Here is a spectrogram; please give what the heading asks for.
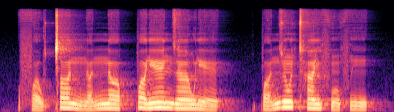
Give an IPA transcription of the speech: f ʌ˨˩˦ w ǀ ʌː˥ nː ʌ˨˩˦ nː ʌː˥˧ pː ʌ˥˧ ɾʲ ɛ̃ː˥ n z ãː˥ w ɾʲ ɛ̃˧˩ | p ʌ˨˩˦ n z õ˥ tʰ ã˥ lʲ f õ˧˩ f ĩ˧˩

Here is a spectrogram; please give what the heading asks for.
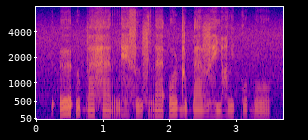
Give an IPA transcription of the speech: ʔ ø ʔ ɯ b æ h æ r e̤ s ɯ f r æ ʔ o ɖ u ɓ æ v e̤ j ɑ̤ l i k o ɠ o

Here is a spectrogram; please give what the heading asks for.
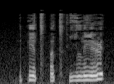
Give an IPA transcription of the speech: pʲ æ̃ t͡sʼ ə̃ t͡sʼ i̤ l ɾ ĩ ɭ

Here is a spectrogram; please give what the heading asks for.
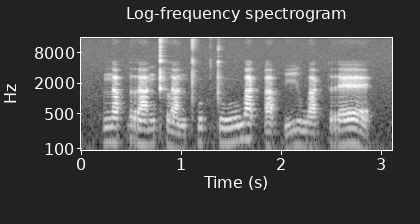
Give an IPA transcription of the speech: n a˦˥ p̚ r a˦˥ ŋ kʰ l a˩˦ n tʰ u˥˩ k̚ t uː˦˥ w a˥˩ k̚ ʔ a˨˩ p̚ ʔ iː˥˩ w a˦˥ k̚ p r ɛː˥˩

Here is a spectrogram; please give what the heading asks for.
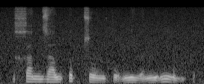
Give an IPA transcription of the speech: x a˧ n z a˨˦ w ʔ ə˦˥ p̚ s o˨˩ n k o̰˧˨ n i˧˩ ə̯ n ɨ̰˧˥ ŋ ə̰˧˨ m ʔ

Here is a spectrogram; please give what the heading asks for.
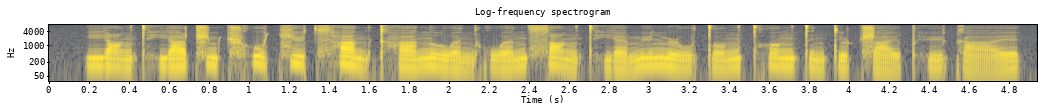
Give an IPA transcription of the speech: j ɑ˨˩ ŋ t̪ʰ j ä˧˥ ʈ͡ʂ ə˧ n ʈ͡ʂʰ u˥˧ t͡ɕ y˥˧ t͡sʰ a˥˩ n kʰ a˧˥ n l w ə˨˩ n k w ə˧˥ n s ɑ˥˩ ŋ t̪ʰ j ɛ˨˩ m y˥ n ɻ u˧˥ t̪ ɤ˧˥ ŋ t̪ʰ ɤ˥ ŋ t̪ i˨ n t̪ y˧˥ ʈ͡ʂ a˨˩ ɪ̯ pʰ y˧˥ k a˨˩˦ ɪ̯

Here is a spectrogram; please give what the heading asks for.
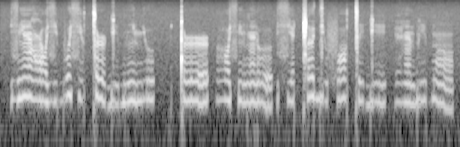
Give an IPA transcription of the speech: zʲ æ̃ ʕ ɔ zʲ ʊ b ʊ sʲ ɔ ǀ ə˞ ɡ i b ĩ nʲ u | ǃ ə˞ | ɦ ɔ sʲ ə̃ ɡ æ̃ ɾ ʊ | sʲ æ ǁ ə dʲ u f ɔ ǀ i ɡ i | ɦ æ̃ b i b ɔ̃

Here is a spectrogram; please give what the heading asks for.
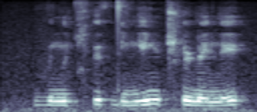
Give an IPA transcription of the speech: v ɨ n̪ o t͡ɕʰ ɨ θ d̪ e ɲ e ɲ ʈ͡ʂʰ ɨ ɳ e n̪ e

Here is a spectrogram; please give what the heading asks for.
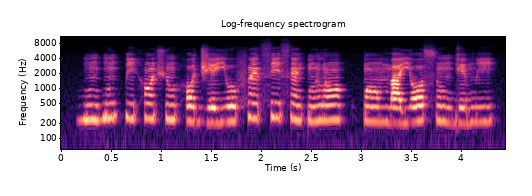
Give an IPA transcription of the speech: b ũ˨ ɡ͡b ũ˧ k͡p i˧ h ɔ̃˦ ʃ ũ˧ h ɔ˧ d͡ʒ e˨ j o˨˦ f ɛ̃˦ s i˦ s ɛ̃˦˨ k͡p ũ˨˦ l ɔ̃˦ | k͡p ɔ̃˨ m a˨ j ɔ˨˦ s ũ˧ ɡ e˨ m i˧

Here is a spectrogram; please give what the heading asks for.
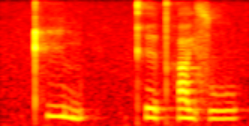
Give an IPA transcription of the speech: kʰ i˥˨ m | kʰ e˥˨ t̪ʰ a˥˨ j s uː˧

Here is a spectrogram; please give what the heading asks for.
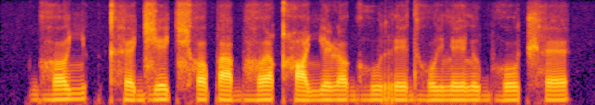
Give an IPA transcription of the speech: ɡʱ ʌ ʎ | kʰ ɛ d͡ʑ e t͡ɕʰ ʌ p a bʱ ʌ i̯ qʰ a ʎ e ɭ ʌ ɡʱ u r e dʱ o i̯ l e l ɯ bʱ o t͡ʃʰ ɛ

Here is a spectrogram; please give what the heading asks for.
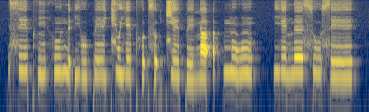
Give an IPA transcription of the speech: sʰ e˦ pʰ ĩ˨ h ũ˦ n ɪ˦ ʔ j u˨ p e˦ ɪ̯ t͡ɕ u˦˨ j e˦˨ pʰ ʊ˦ ʔ sʰ ʊ˦ ʔ t͡ɕ e˦˨ ɪ̯ p e˨ ŋ ä˦ ʔ | m ũ˦˨ w ũ˦˨ | j e˦˨ n ɛ˦ sʰ u˦ sʰ e˨ ɪ̯

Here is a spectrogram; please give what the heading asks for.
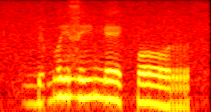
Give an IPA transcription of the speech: ɡ͡b ɪ˨ ɡʷ iː˦ z iː˦ ŋ eː˦˨ k͡p oː˦˨ r

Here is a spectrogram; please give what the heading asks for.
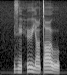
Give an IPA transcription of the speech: z ẽ h ʏː j ẽ tˤ oː

